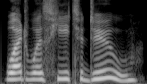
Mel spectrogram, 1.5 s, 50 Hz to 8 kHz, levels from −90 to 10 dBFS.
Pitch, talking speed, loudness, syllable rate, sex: 225 Hz, 205 wpm, -18 LUFS, 3.8 syllables/s, female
